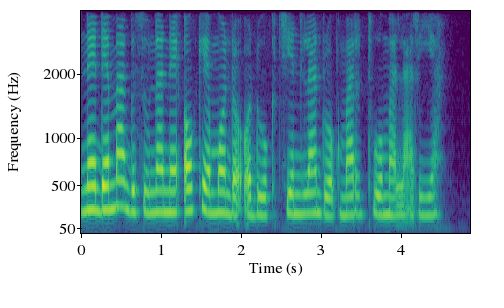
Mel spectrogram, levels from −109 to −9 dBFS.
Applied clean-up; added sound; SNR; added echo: none; none; none; none.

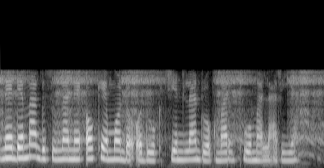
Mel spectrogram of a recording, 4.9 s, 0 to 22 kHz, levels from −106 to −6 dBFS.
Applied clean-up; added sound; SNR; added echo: none; Tools; 19 dB; none.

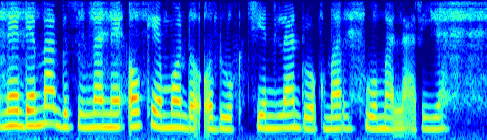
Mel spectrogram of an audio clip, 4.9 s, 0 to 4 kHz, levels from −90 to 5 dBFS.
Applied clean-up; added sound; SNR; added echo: neural diffusion model UNIVERSE++.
